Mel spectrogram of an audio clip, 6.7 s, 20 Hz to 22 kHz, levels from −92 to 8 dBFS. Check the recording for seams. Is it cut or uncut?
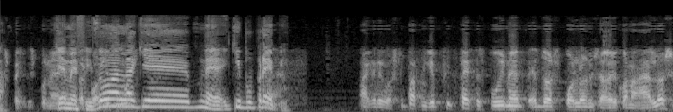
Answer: uncut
